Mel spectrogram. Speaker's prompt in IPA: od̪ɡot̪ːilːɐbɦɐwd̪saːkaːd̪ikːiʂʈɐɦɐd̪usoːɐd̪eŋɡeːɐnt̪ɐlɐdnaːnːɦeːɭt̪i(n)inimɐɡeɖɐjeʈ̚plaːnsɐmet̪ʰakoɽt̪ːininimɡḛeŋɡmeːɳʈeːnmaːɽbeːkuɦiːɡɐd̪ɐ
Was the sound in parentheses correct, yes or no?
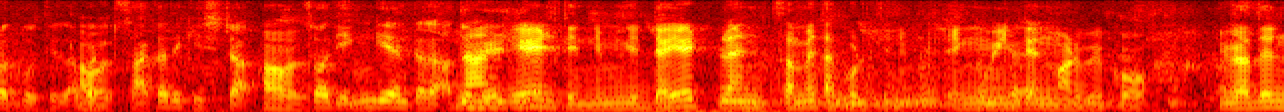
yes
